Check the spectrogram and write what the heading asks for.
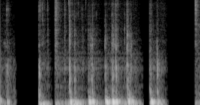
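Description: Computer keyboard being typed on: an irregular run of keystrokes lasting about two and a half seconds.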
